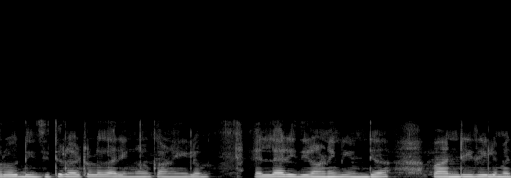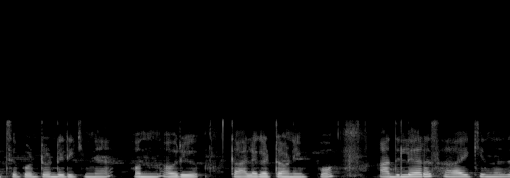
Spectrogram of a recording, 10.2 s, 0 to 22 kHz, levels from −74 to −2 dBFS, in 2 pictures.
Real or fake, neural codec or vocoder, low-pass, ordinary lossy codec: real; none; 7.2 kHz; none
